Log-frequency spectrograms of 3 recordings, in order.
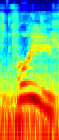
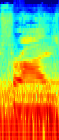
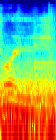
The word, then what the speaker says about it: Fry Road: It is freeze road for some reason. Looks like continue for four miles. Looks like it should be fries, but they pronounce it as freeze less than a mile away from the campsite now.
